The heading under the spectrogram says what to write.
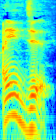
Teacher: Aij ada pantulan di situ khalkhalah dan jim pepeskan, jangan pula jim kita bulatkan aij, tak betul.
